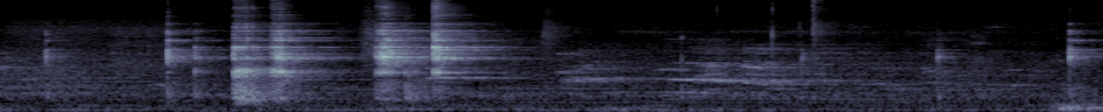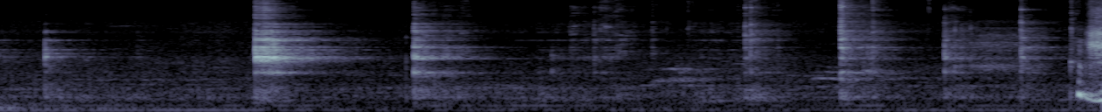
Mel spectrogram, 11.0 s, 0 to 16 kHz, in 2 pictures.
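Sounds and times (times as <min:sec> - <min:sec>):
metal utensil clinking on plate: 0:00.2 - 0:02.6, 0:06.8 - 0:11.0.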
